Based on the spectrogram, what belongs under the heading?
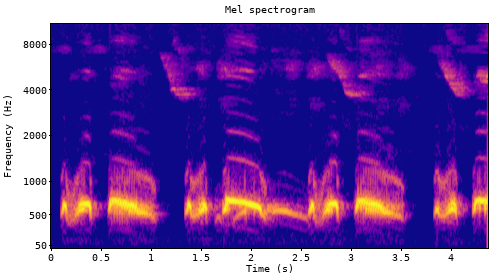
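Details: Spotted dove singing to stir other doves, clear deep coos: short double notes, then long smooth falling notes, one phrase roughly every second in a quiet setting.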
